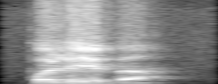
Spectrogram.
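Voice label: "polewa", Polish, Kurpie dialect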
